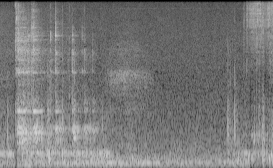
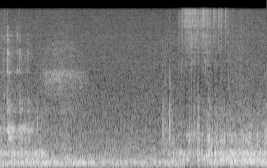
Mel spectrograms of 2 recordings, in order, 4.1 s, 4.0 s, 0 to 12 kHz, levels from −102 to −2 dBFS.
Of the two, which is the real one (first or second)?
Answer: first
